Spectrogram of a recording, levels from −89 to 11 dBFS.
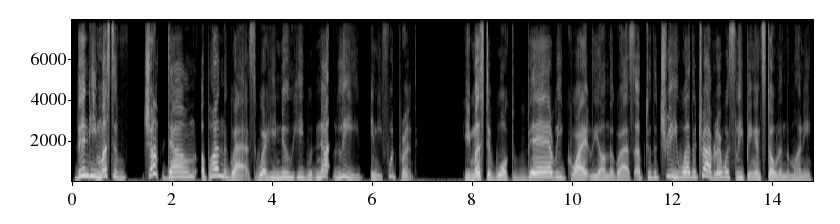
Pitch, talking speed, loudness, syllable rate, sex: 205 Hz, 160 wpm, -18 LUFS, 4.2 syllables/s, female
